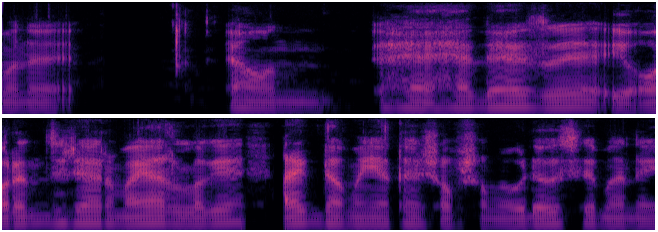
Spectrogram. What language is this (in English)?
Bangla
